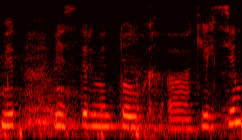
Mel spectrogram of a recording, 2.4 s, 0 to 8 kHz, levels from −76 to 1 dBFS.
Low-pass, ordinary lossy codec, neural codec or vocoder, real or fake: 7.2 kHz; AAC, 32 kbps; none; real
